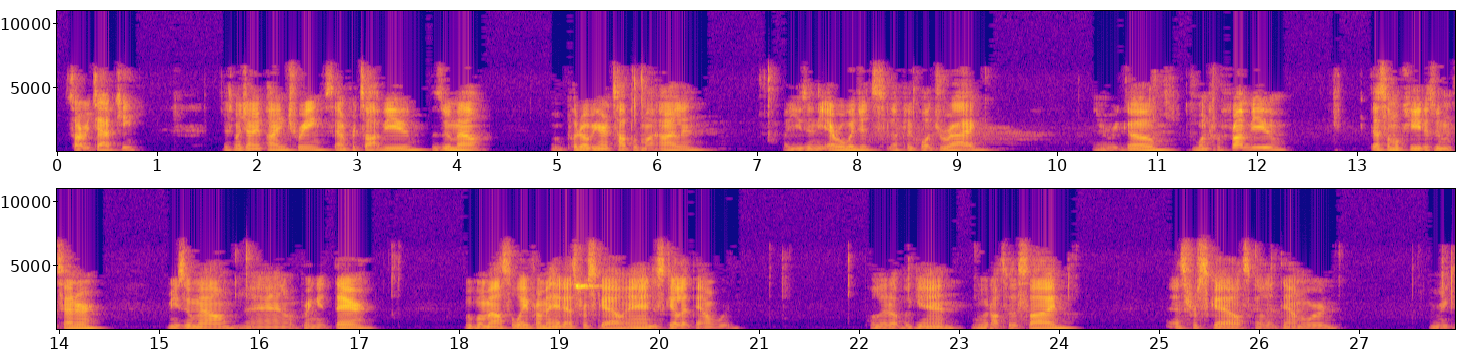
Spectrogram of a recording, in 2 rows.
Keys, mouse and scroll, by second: 2.6 KP_7, 3.7-5.5 scroll down 6, 5.8 click, 8.0 click, 9.3 click, 11.6 KP_1, 12.8 KP_Decimal, 14.6 scroll down 3, 15.8 click, 19.5 s, 21.9 click, 23.2 click, 25.2 s, 26.8 click.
